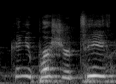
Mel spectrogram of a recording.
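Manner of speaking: woman's voice. Retold or imitated.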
